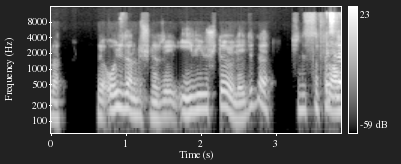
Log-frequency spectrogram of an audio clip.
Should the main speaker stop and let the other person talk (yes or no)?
no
